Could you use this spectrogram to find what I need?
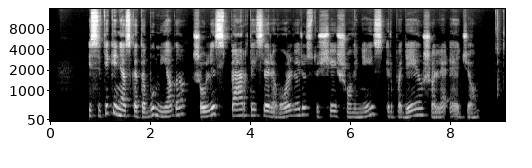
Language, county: Lithuanian, Panevėžys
